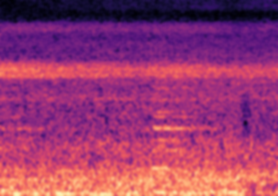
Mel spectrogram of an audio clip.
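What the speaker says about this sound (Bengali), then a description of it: "এই দেখুন মেট্রোটা আসছে, ইন্ডিয়ান তৈরি মেট্রো কিন্তু একদম।" An Indian-made metro train pulling into a terminal station in Agra, a steady rumbling roar with a bright mechanical whine throughout, fairly close and without any talk.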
